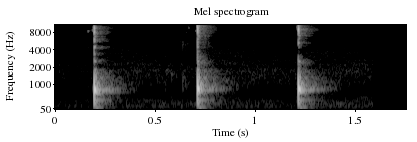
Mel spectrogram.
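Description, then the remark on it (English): Three sharp, hollow clicks in a steady, evenly spaced rhythm, each with a brief mid-pitched ring, heard after a button with a red light is pushed, sounding alone with no voices. “It sounds like clicking now.”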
